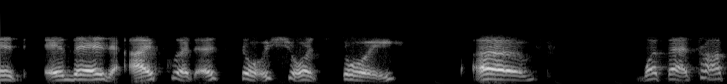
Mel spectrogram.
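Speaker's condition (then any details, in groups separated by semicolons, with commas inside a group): Cerebral palsy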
